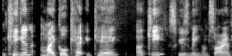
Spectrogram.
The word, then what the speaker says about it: Keegan: curious just wait for that so we got kegel keegan excuse me i'm sorry i'm saying it wrong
